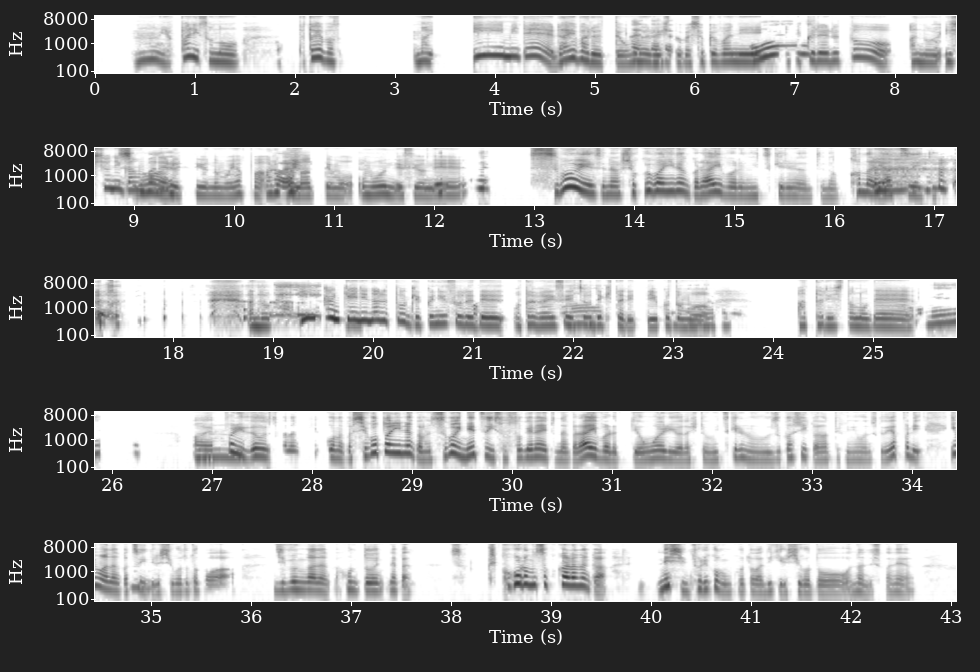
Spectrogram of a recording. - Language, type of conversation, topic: Japanese, podcast, 他人と比べないようにするには、どうすればいいですか？
- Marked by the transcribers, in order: tapping; laugh; laugh; background speech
